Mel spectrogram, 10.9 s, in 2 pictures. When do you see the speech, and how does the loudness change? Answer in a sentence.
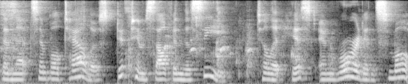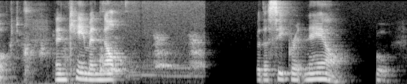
You can hear the speech from 0.0 to 7.0 s, at a steady volume; and briefly from 8.8 to 10.7 s.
